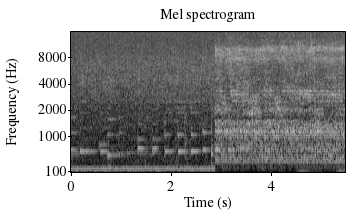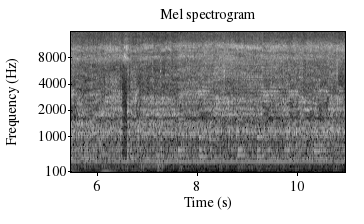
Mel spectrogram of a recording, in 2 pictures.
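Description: Background music with a stepping melody. About three seconds in, a steady hiss of a handheld butane blowtorch flame starts and runs on under the music while it scorches smoked duck in a wok.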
